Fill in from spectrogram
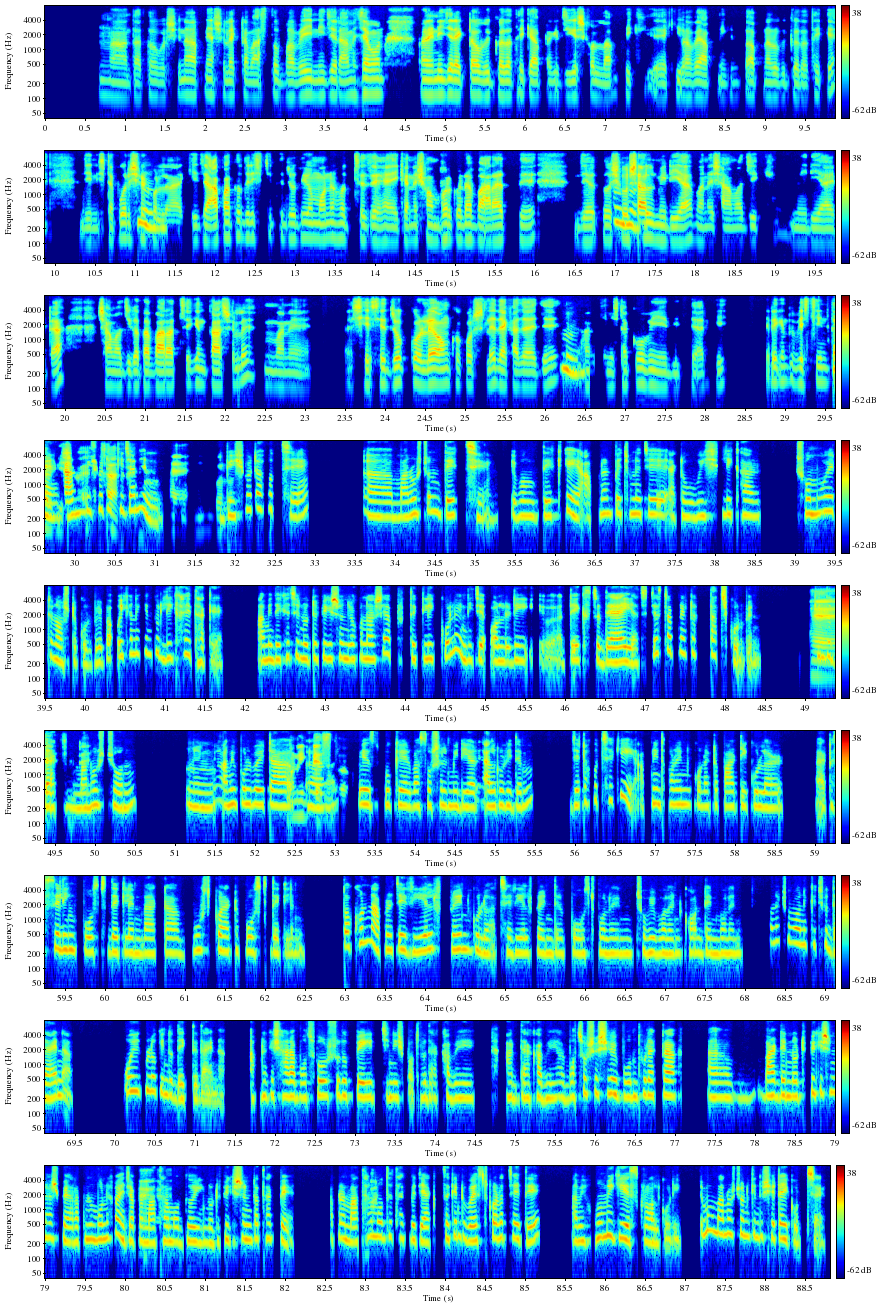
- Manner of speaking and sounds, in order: laughing while speaking: "আমি যেমন"; static; laughing while speaking: "সম্পর্কটা বাড়াতে"; unintelligible speech; lip smack; distorted speech
- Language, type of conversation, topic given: Bengali, podcast, তুমি কি মনে করো, ভবিষ্যতে সামাজিক মাধ্যম আমাদের সম্পর্কগুলো বদলে দেবে?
